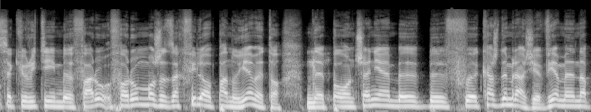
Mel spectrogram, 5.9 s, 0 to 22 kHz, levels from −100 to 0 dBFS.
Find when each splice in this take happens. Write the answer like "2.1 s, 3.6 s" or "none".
none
